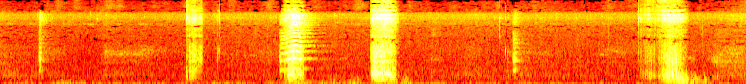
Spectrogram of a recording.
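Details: Peacock calling: loud, harsh, nasal blasts with strong overtones, three main cries spaced about one to three seconds apart, plus shorter fainter yelps. A steady high electronic whine runs throughout.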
